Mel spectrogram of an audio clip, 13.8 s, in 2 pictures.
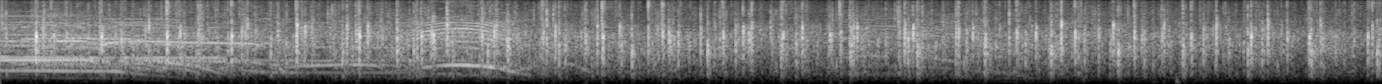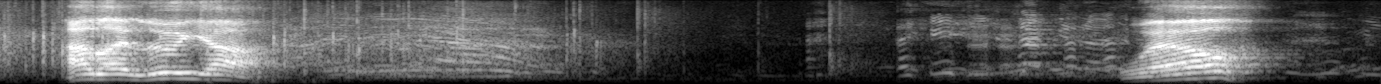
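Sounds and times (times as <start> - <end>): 
audience applauding: 0.0 - 10.1
speech: 7.2 - 8.3, 12.6 - 13.2
laughter: 7.9 - 9.8, 11.4 - 13.8.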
